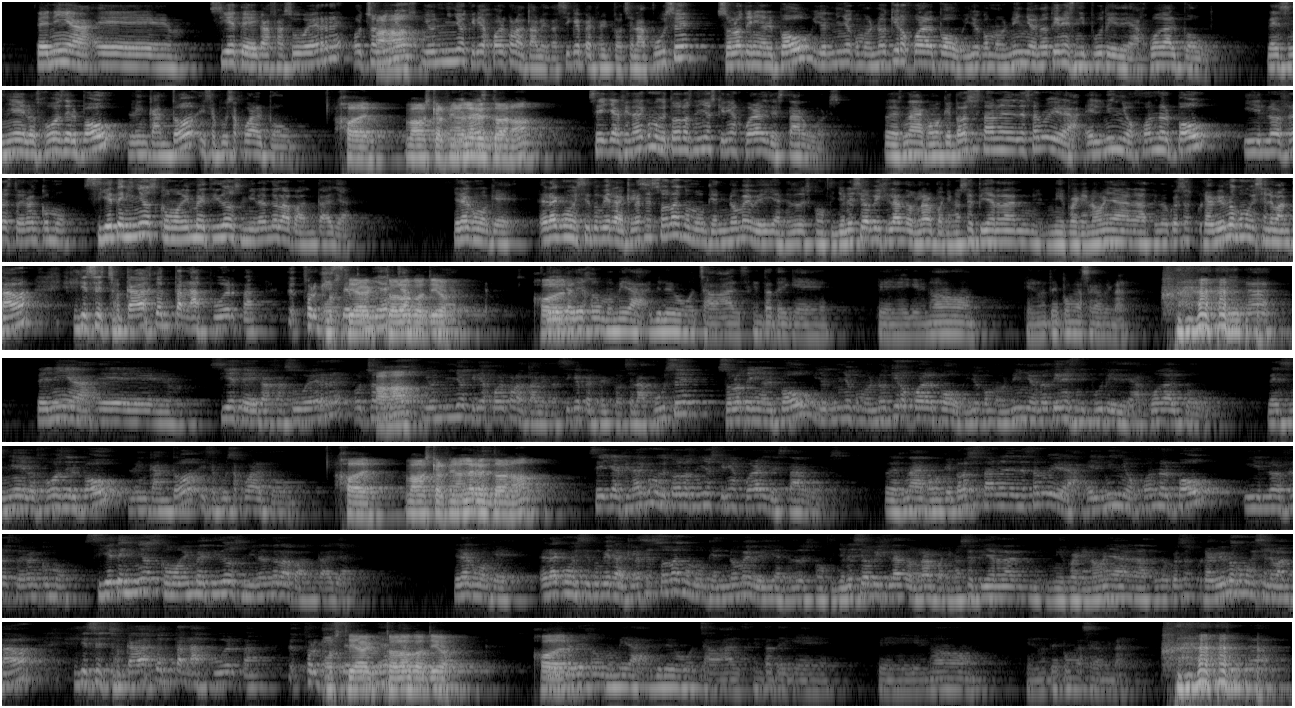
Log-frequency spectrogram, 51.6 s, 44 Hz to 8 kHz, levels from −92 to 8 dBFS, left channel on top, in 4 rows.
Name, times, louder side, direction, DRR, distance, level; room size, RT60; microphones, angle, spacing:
voice 1, 0.4-12.1 12.7-15.8 17.4-18.0 18.8-21.3 21.7-25.0 25.3-29.3 30.3-41.3 41.6-43.3 44.2-47.0 47.5-48.5 49.0-50.0 51.0-51.5, left 7 dB, 75° left, 0.4 m, -37 dB
voice 2, 3.7-4.1 16.3-16.7 16.9-18.2 42.0-43.2 44.1-44.4 50.3-51.0, left 1 dB, 5° left, 0.4 m, -30 dB
6.7 x 3.4 x 5.0 m
head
